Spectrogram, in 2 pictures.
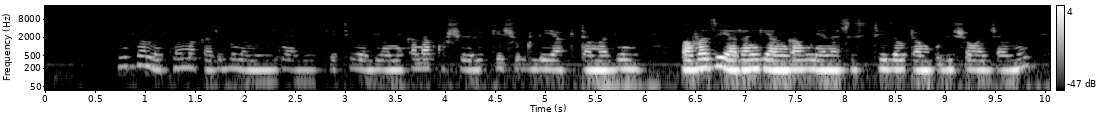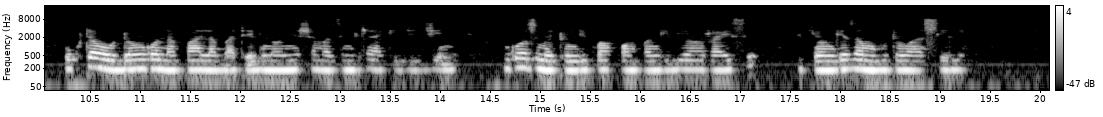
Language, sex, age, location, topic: Swahili, female, 18-24, Nairobi, health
